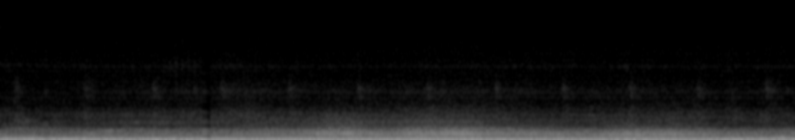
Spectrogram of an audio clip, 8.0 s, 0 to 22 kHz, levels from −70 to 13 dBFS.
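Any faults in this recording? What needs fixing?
Lost LE Audio frames cause three dropouts, at 0.44 to 0.48 s, 2.02 to 2.10 s and 6.25 to 6.32 s. Each gap is concealed rather than silent. The decoder repeats the last spectrum with random signs, so tones smear into noise. The first gap spans 37.5 ms, and the second 75 ms. The third loses 37.5 ms in short bursts scattered over 60 ms. To prevent this, strengthen the Bluetooth link and allow retransmission headroom.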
